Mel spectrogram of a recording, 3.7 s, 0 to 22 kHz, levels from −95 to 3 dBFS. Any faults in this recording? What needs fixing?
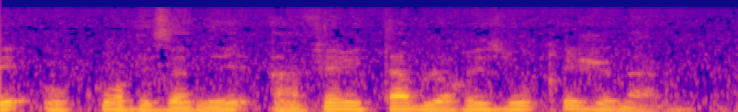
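Overdone noise removal runs throughout: the noise reduction was set so aggressively that frequency bands near its noise estimate get pulled down or switched off, taking quiet parts of the speech with them. The background drops and breaks up into twinkling specks. To prevent it, back off the reduction amount and work from a cleaner noise profile so only the true noise floor is attenuated.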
